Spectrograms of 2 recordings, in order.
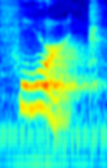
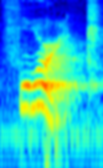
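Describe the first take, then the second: The two takes are said the same way.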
